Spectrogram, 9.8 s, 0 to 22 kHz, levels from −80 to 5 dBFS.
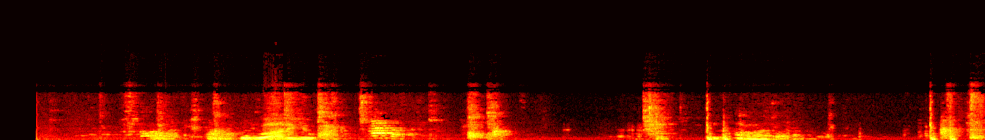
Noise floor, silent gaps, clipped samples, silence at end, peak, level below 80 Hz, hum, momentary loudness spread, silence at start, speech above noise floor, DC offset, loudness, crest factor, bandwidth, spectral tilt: -50 dBFS; none; under 0.1%; 0 s; -2 dBFS; -58 dBFS; none; 19 LU; 0.8 s; 36 dB; under 0.1%; -17 LUFS; 18 dB; 9.4 kHz; -5 dB/octave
